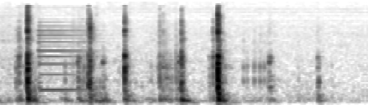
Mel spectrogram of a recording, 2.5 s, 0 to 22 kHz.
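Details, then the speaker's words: 2001 Audi TT MK1, key on, power window switch pressed: the glass stays put and only a handful of faint, irregular clicks come from inside the door; jammed power window regulator. "I can actually hear a little clicking back in the the main part of the door when I do that but that's all that happens the window um doesn't move"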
